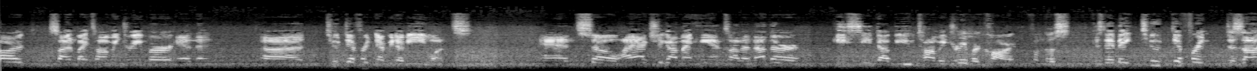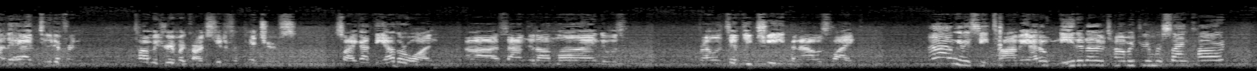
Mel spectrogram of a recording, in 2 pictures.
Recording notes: Recorded on the road to and from Limitless Wrestling: Welcome to the Dance in Westbrook, Maine. On the way home we talk about the show itself.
